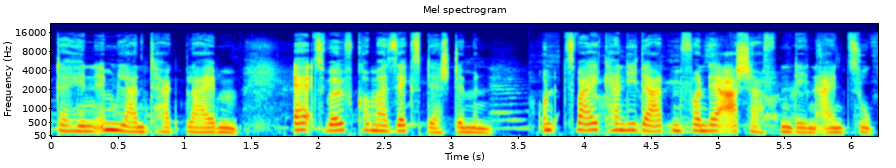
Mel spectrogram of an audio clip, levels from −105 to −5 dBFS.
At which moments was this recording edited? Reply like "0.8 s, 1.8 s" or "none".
1.9 s, 2.8 s, 3.8 s, 5.1 s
